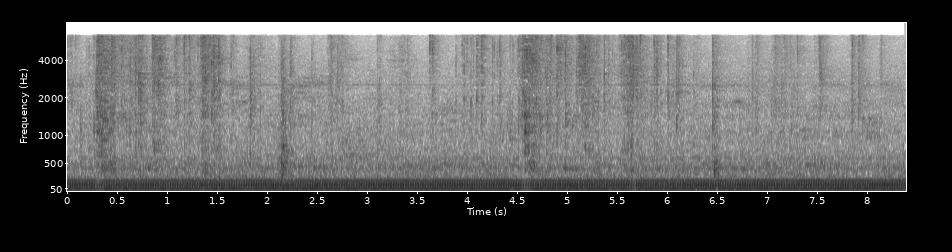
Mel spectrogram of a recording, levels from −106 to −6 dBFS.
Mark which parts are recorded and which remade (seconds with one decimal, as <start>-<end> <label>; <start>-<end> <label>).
0.0-6.3 recorded; 6.3-8.4 remade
